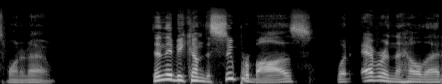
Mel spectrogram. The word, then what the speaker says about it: Superbas: down below it's 2-0 b-a-s super boss superb as superbas maybe oh but even still one word okay superbas I don't know I always hear pronounced super boss but Superbus sounds more logical the 2-0 right there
